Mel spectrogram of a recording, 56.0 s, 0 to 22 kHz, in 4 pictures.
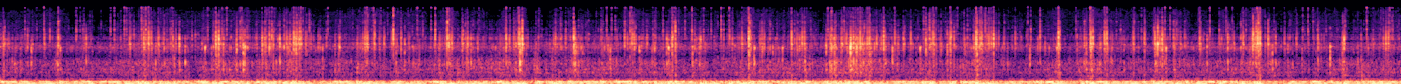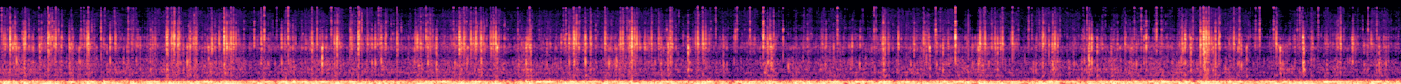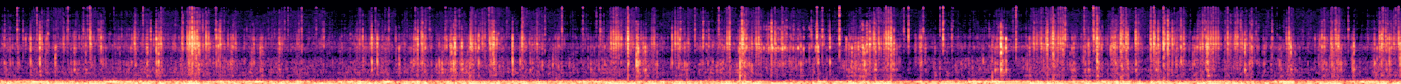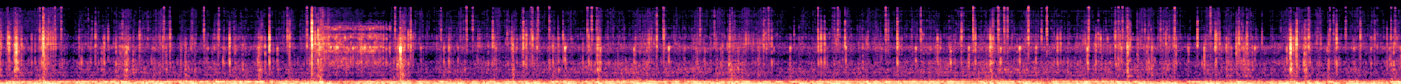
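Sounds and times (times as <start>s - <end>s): tyres crackling over gravel: 0.0s - 56.0s
wind and road rumble: 0.0s - 56.0s.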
